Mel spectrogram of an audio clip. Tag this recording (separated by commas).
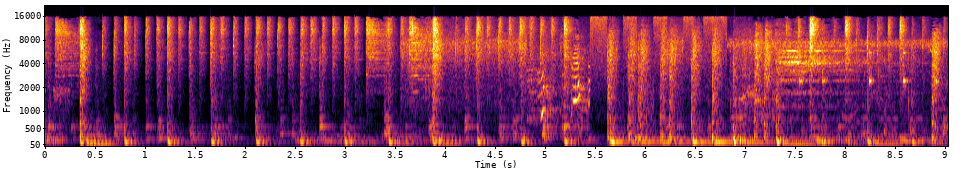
Drum roll, Drum, Music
